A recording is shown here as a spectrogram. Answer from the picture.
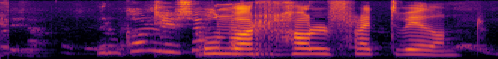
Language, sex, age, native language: Icelandic, male, 11, Icelandic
